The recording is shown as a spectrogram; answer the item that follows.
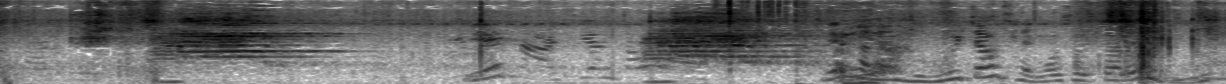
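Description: Faint, indistinct talking voices, with a few brief crackles in between.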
